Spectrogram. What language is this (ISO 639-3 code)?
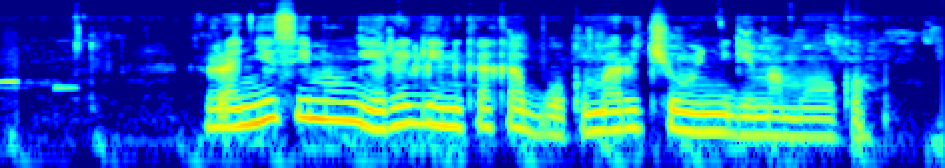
luo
